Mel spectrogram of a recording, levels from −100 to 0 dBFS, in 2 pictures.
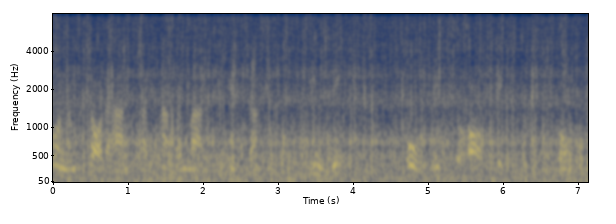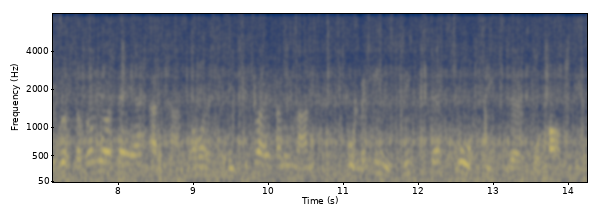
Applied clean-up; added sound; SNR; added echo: none; Boiling; 2 dB; none.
